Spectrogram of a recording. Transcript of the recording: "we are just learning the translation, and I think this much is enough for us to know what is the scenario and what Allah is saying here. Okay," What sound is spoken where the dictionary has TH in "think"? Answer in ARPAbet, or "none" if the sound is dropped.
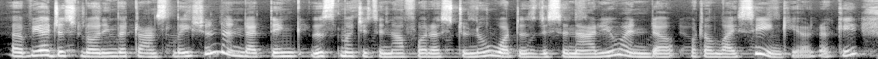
T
